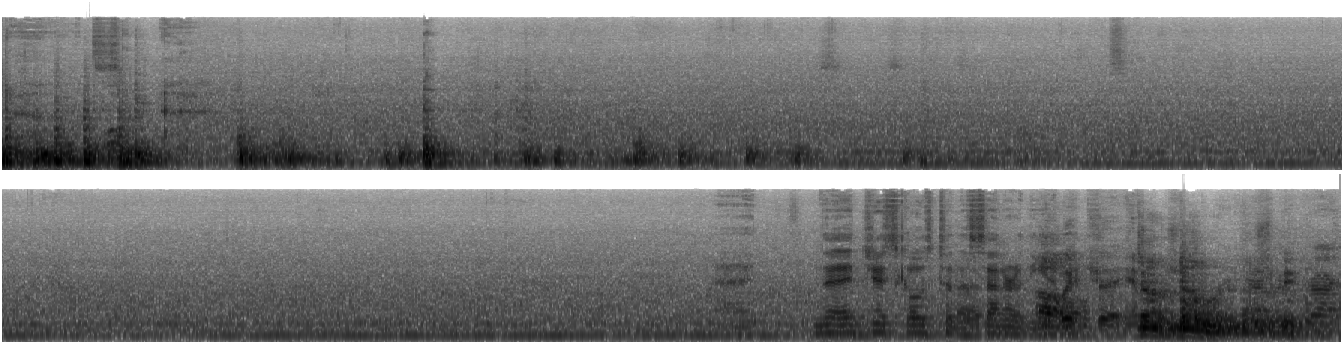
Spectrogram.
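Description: A man speaks calmly into a microphone in a room with some echo.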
